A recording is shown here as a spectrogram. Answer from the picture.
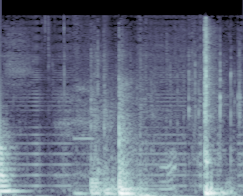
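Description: Dull thunks and bumps of studio equipment being handled while a phone call is put through to air, ending in a sharp click; faint steady tones sit underneath.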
